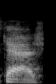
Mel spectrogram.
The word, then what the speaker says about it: cache: It's cash. You're the second person I've heard pronounce it as cache.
